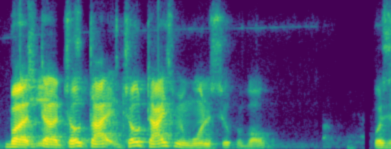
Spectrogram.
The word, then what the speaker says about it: Theismann: When he went to Notre Dame, they suggested he change his name to change the pronunciation of his name to Theismann because it rhymed with Heisman.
